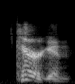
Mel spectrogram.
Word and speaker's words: Carrigan: is how do you say your last name Kerrigan Kerrigan okay and you go also by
